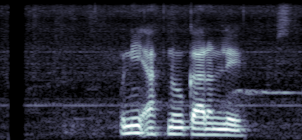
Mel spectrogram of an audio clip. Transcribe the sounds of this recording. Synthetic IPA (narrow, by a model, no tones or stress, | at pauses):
uniapʰnokaɾʌnle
